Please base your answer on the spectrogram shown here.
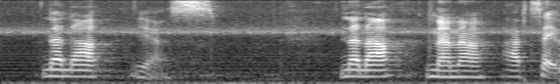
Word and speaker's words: Nana: But it's the correct pronunciation is Nana. Nana.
